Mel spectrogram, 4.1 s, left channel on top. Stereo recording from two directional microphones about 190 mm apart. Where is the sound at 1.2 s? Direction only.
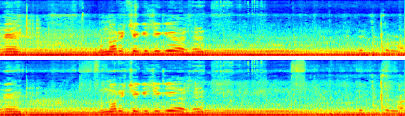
45° left (ahead or behind).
